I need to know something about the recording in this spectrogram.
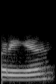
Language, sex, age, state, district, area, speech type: Tamil, female, 30-45, Tamil Nadu, Namakkal, rural, conversation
